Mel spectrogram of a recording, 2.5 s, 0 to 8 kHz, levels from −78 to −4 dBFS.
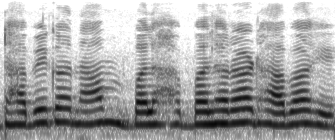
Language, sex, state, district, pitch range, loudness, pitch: Hindi, female, Haryana, Rohtak, 230-255 Hz, -13 LUFS, 235 Hz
